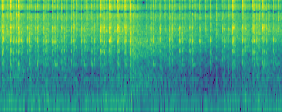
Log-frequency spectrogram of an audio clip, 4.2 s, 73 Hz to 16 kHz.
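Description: Ford flathead V8 engine running, a steady low rumble with a fast, even ticking clatter over it.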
